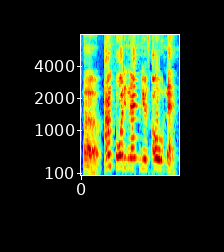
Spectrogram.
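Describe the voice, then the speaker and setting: A man's voice: sits high, big pitch swings, normal speed, far from the mic. A man, hosting a freestyle commentary monologue in an emphatic, rambling, preachy way. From Arkansas, US. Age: 40s. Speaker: podcast host.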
